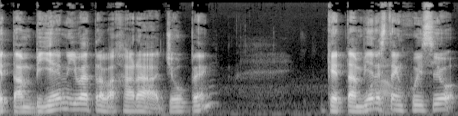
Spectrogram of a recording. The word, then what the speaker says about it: Xpeng: Este, él lo había contratado una compañía china de, carros eléctricos que se llama Pen, que se escribe como Xpeng. y, pues ya se estaba yendo a China a trabajar con ellos con todos los documentos que se había robado.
